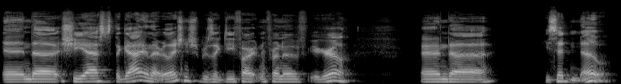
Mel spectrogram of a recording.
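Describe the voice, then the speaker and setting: A man's voice: mid-range voice, normal speed, bright, forceful tone. A man co-hosting a podcast, teasing and joking in casual chat. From Irish descent. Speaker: podcast co-host.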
